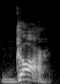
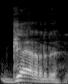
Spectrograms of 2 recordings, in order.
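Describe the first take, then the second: First: The vowel is an open 'ah' sound. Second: The vowel is an 'eh' sound. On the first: The speaker calls it right. "There's no E's in the Hebrew" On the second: The speaker calls it wrong. "so it wouldn't be Ger"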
